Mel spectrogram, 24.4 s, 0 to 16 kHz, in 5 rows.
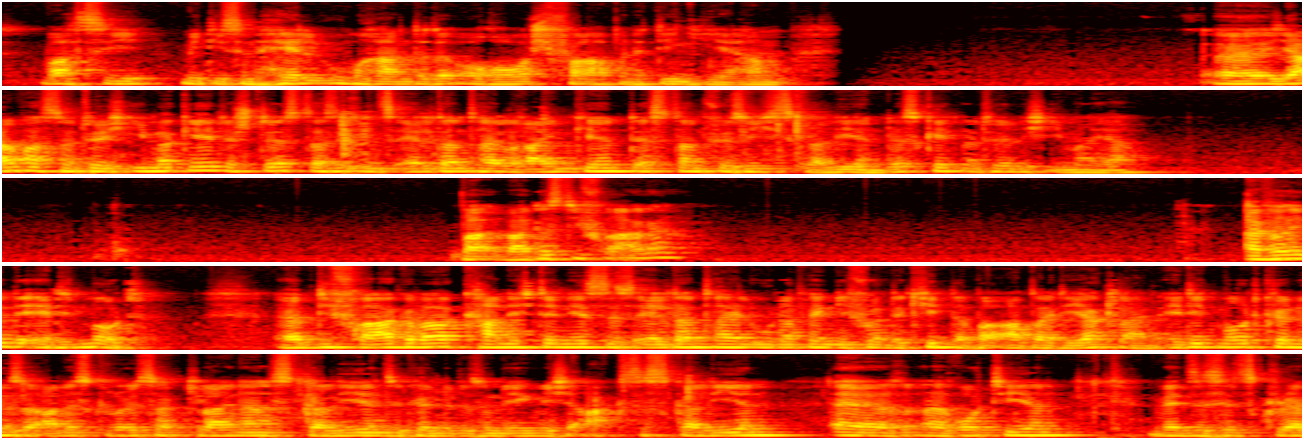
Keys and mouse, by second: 6.1 Tab, 6.8 s, 7.8 Tab, 10.1-11.4 middle drag, 14.4 Tab, 19.0 middle click, 20.8 r, 22.0 Tab, 23.6 g.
